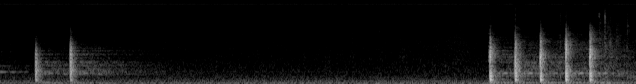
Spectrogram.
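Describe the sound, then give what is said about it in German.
Knocking on an old door whose bell button is stuck: two knocks, a long pause, then five quicker, evenly spaced knocks, sharp and fairly loud over a faint hiss. “Der Klingelknopf sah aus wie das Auge eines ausgestopften Fisches. Er klemmte. Also klopfte ich.”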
